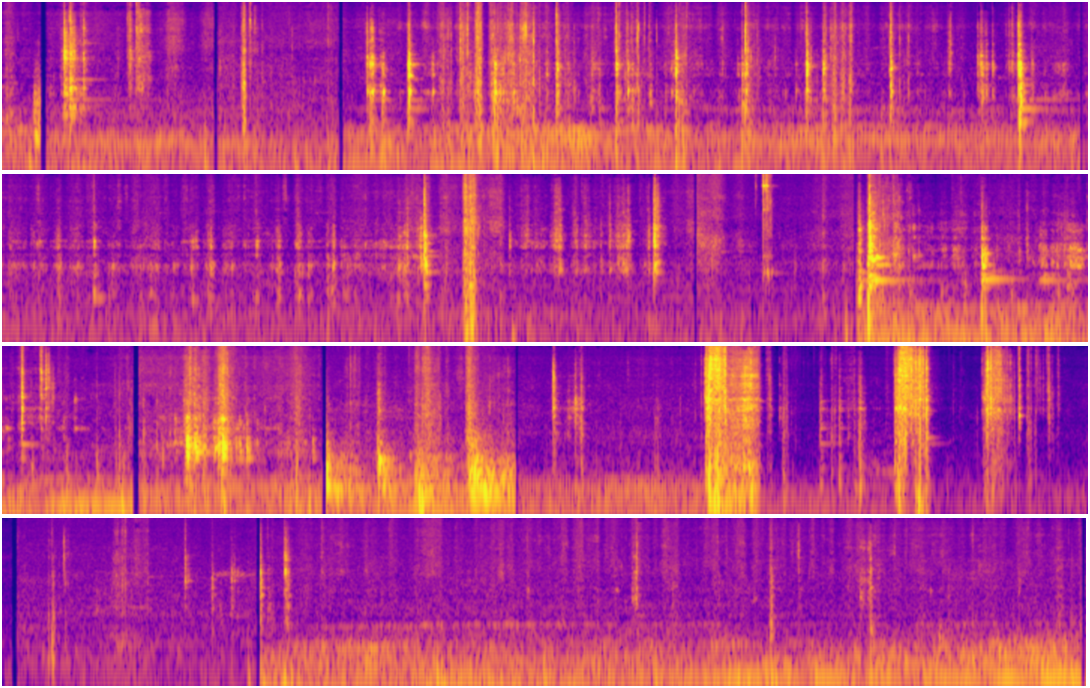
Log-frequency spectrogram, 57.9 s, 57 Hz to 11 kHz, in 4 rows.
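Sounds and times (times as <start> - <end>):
metal tools clinking: 3.2 - 3.6, 24.5 - 24.8.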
